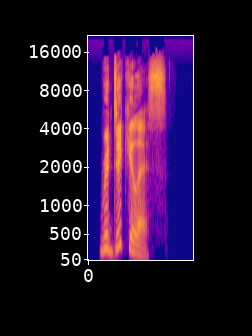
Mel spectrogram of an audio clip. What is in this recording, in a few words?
"ridiculous", English; 3000 words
